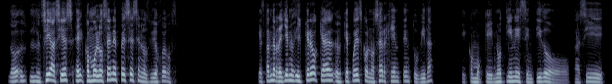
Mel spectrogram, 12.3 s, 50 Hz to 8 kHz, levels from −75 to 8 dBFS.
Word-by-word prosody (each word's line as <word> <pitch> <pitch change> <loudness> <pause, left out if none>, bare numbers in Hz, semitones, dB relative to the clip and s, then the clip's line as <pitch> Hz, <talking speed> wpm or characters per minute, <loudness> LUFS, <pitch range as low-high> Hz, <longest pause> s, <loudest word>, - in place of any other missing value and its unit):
Lo 155 +2 -2 0.2
l 155 -2 -2
sí, 200 +9 +7
así 195 0 +4
es, 200 0 +2
eh, 175 0 +3
como 175 +1 +4
los 175 +3 +3
NPC's 205 -2 +2
en 175 - -2
los 135 -3 -3
videojuegos 140 0 -5 1.6
que 150 - -7
están 170 +5 -2
de 190 - +5
relleno 180 +3 +2
y 175 -1 +2
creo 200 +6 +2
que 185 - 0
a 190 +1 +3
oh, 140 - -10
que 155 +2 -1
puedes 185 +4 0
conocer 160 +1 -2
gente 160 0 -6
en 160 - -7
tu 140 -5 -9
vida 135 +7 -6 0.5
y 125 - -17
como 130 -5 -5
que 125 -1 -4
no 135 +2 -2
tiene 155 +1 0
sentido 125 -6 -4
así, 125 +1 -6
155 Hz, 170 wpm, -22 LUFS, 135-180 Hz, 1.6 s, sí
